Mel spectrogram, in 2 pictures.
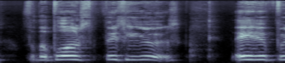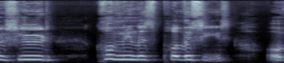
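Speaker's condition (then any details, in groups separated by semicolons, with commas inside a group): Quadriplegic cerebral palsy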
